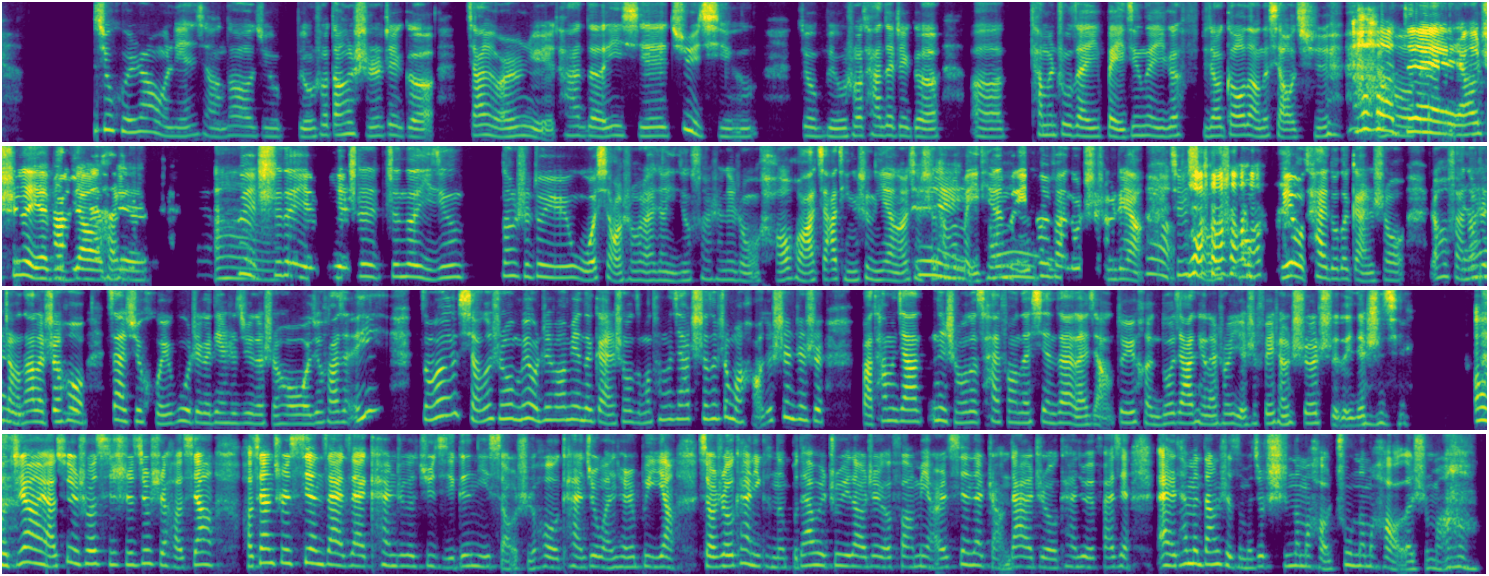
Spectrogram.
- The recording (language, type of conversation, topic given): Chinese, podcast, 哪首歌最能唤起你最清晰的童年画面？
- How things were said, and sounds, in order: chuckle; laugh; laugh; laughing while speaking: "一件事情"; chuckle; laugh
